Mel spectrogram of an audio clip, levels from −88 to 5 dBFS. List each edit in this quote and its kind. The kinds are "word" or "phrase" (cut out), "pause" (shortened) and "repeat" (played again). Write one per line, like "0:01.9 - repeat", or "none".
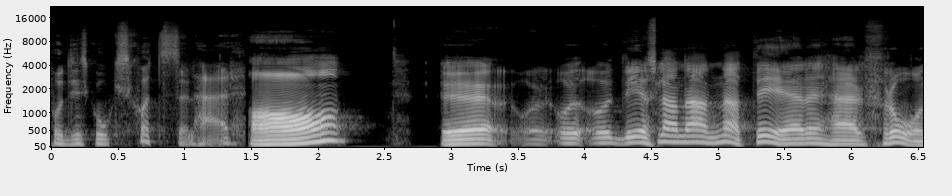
0:01.4 - pause
0:04.5 - phrase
